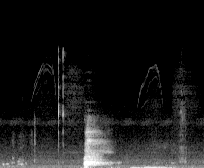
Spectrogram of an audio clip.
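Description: A man's short breathy laugh, followed by a low closed-mouth hum of a chuckle.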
